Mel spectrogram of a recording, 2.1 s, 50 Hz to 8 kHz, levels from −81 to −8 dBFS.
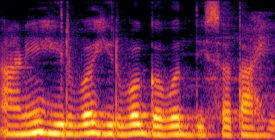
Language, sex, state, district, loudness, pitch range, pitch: Marathi, female, Maharashtra, Solapur, -15 LUFS, 165-195 Hz, 185 Hz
